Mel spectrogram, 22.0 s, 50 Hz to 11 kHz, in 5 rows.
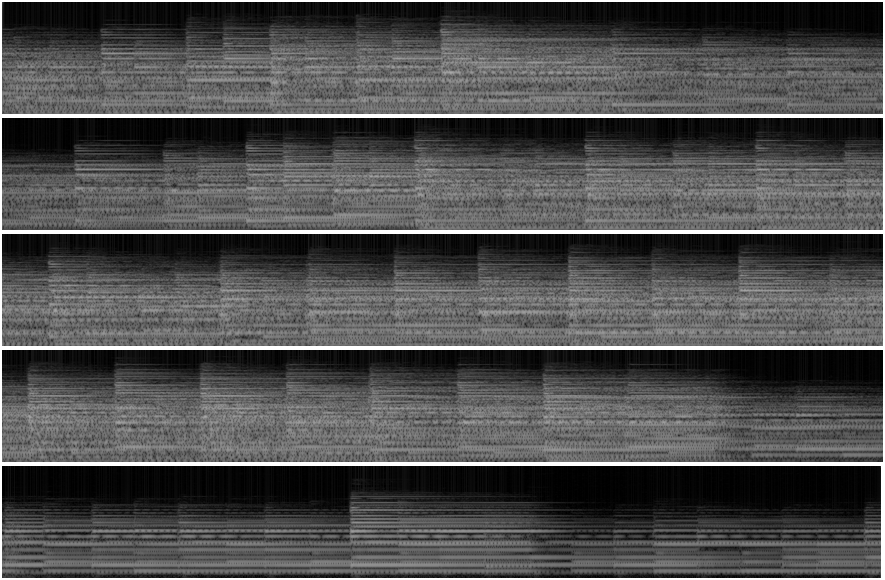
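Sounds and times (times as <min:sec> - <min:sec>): piano playing notes: 0:00.0 - 0:22.0.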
